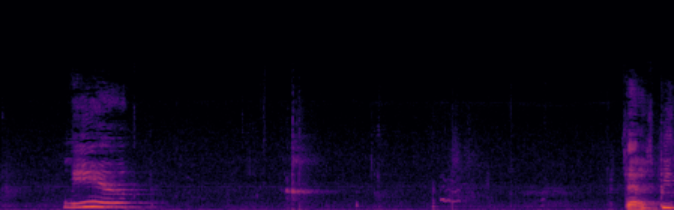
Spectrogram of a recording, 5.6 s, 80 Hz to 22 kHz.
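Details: Three-week-old kittens, born 4/12/2012, give two high, wavering meows indoors: one long rising-then-falling cry near the start and a sharper, shorter one at the end, with faint soft knocks and a murmur of voices between.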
